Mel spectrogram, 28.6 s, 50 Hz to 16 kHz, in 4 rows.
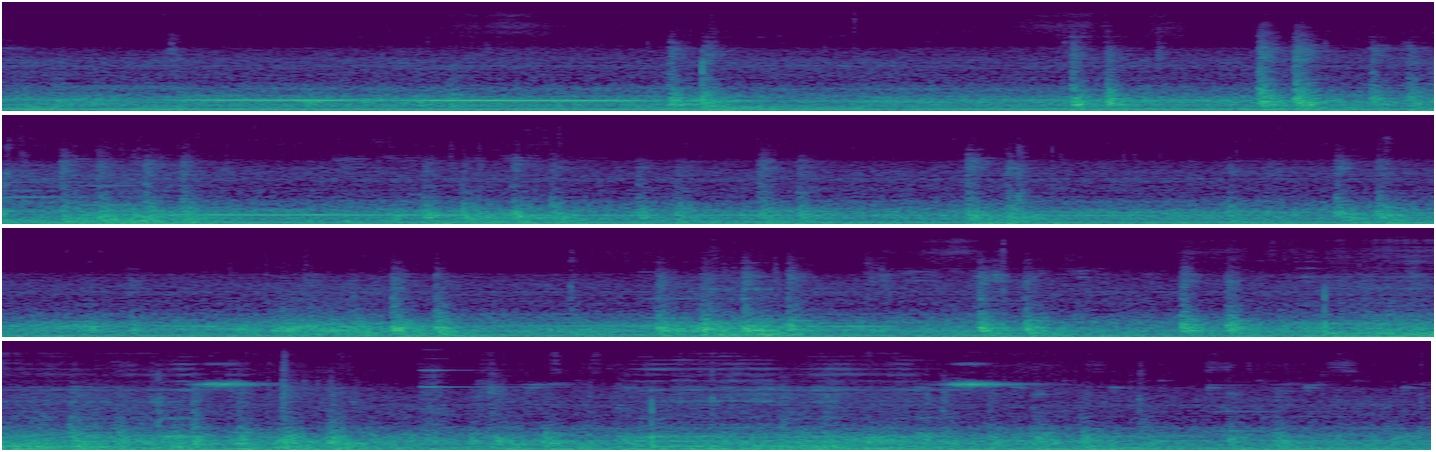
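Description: The interior of a JR Kyushu 783 series electric train car: a steady low hum, a faint whine in places, and scattered clunks and clicks. The hum drops away about halfway through.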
